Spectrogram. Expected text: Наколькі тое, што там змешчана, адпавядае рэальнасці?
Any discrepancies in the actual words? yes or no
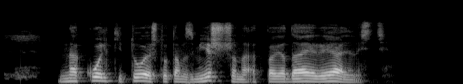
no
